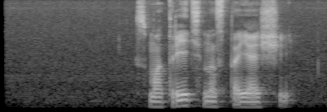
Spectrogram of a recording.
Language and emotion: Russian, neutral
